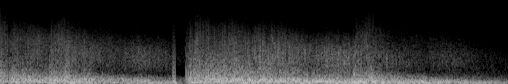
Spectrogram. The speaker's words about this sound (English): So they had to wire that up. They also had to secure all the women and children and keep them away from the helicopter so that they weren't injured in the explosion.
